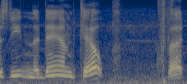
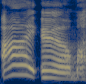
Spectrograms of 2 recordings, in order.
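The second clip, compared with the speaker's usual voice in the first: with conviction, higher; 9 semitones higher, 3 dB louder than usual. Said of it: "I said like you mean it".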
